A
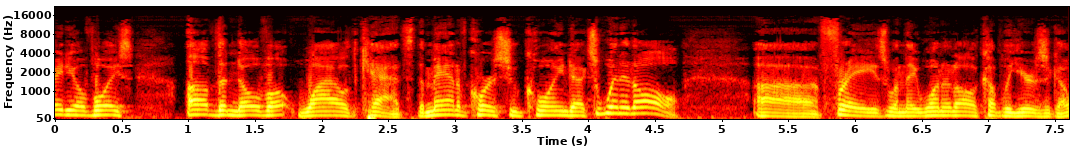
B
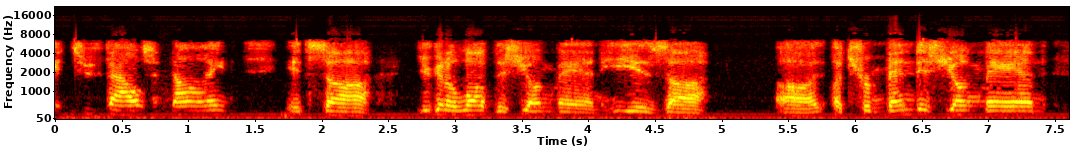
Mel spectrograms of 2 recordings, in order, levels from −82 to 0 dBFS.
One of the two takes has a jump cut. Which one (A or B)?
A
